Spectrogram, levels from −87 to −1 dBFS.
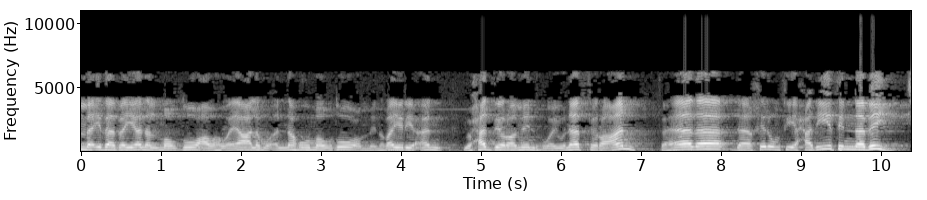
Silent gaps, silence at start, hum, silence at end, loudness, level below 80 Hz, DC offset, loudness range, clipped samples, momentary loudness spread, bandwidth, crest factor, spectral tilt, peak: none; 0 s; none; 0 s; -15 LUFS; -46 dBFS; under 0.1%; 4 LU; under 0.1%; 11 LU; 6.6 kHz; 14 dB; -5.5 dB/octave; 0 dBFS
